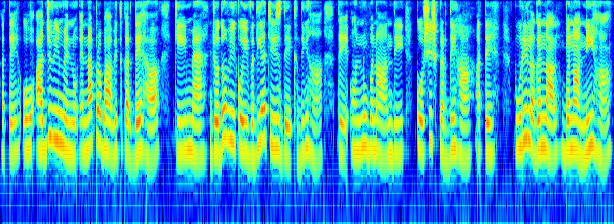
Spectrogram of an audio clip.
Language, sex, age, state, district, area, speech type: Punjabi, female, 18-30, Punjab, Jalandhar, urban, spontaneous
